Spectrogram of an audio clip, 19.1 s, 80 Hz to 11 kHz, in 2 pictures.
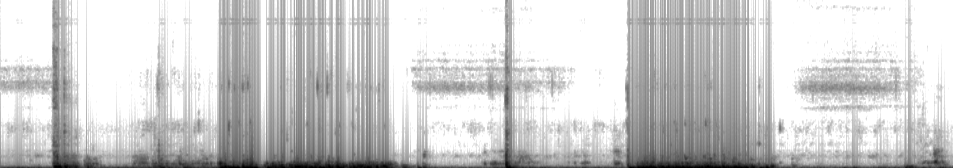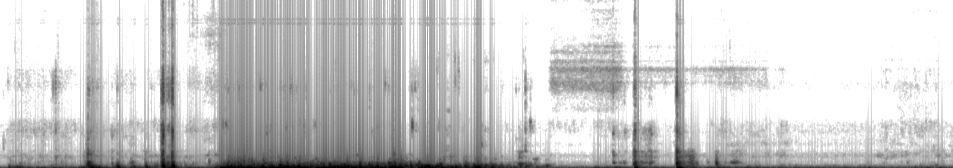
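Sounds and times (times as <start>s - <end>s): underwater gurgling rush: 1.3s - 4.3s, 6.1s - 8.0s, 9.1s - 15.1s.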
